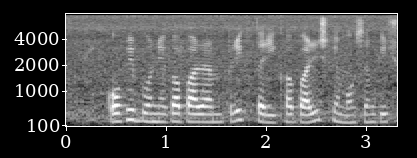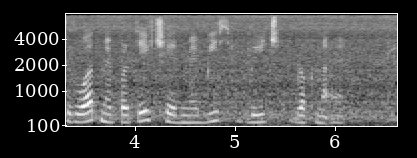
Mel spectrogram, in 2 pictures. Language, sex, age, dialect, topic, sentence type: Hindi, female, 18-24, Hindustani Malvi Khadi Boli, agriculture, statement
